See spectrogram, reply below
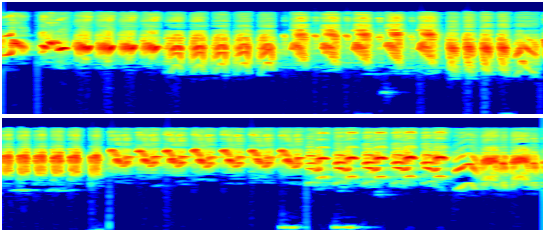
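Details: A hooded siskin sings a metallic song used for teaching other birds, from Brazil: a fast, unbroken twittering of high, tinkling metallic notes and buzzy trills. Two faint low knocks sound near the end.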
